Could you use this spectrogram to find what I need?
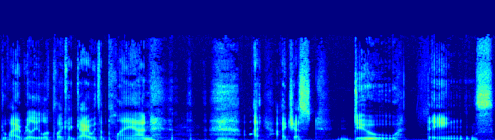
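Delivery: breathy, hushed, whispered villain voice. Talking about dressing up as the Joker, attempting the Heath Ledger Joker voice. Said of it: "Let me see if I can remember how to do it".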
